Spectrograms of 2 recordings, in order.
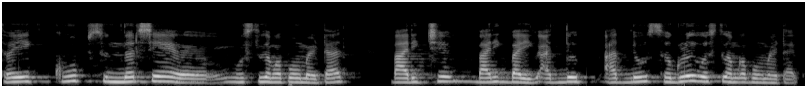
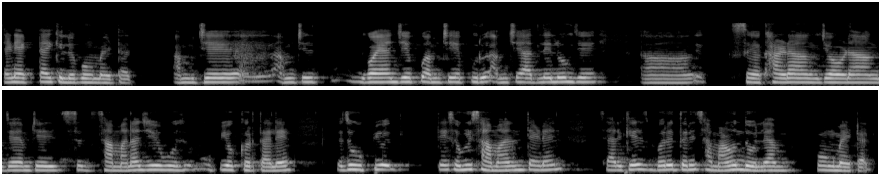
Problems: background sounds at intervals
